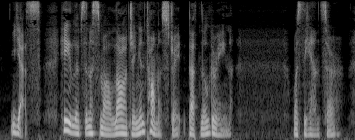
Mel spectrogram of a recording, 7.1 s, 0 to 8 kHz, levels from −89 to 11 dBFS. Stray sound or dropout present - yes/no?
no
